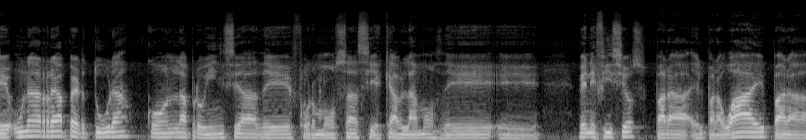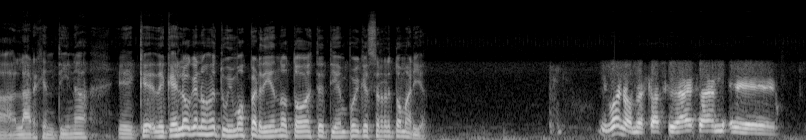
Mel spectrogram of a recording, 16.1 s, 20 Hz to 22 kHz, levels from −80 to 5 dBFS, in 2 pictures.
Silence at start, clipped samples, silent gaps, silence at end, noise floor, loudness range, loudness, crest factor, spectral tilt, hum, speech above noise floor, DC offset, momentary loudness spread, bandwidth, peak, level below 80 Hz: 0 s; under 0.1%; none; 0.15 s; -40 dBFS; 4 LU; -18 LUFS; 16 dB; -7.5 dB/octave; none; 23 dB; under 0.1%; 9 LU; 12.5 kHz; 0 dBFS; -42 dBFS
